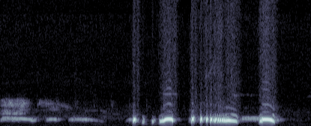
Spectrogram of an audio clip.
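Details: Spotted dove with the giọng thổ voice style, cooing its calling song: soft low opening notes, then a stuttered series of clipped coos ending in two full, rounded hoots, with a clean, quiet background.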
